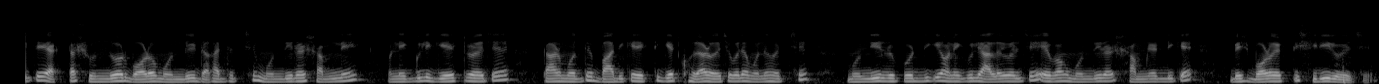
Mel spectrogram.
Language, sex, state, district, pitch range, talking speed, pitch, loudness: Bengali, male, West Bengal, North 24 Parganas, 130-155 Hz, 160 wpm, 140 Hz, -32 LUFS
